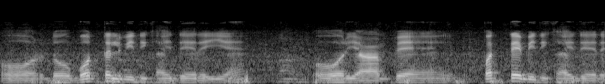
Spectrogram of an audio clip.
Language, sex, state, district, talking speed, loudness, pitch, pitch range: Hindi, male, Rajasthan, Bikaner, 170 wpm, -19 LUFS, 95 Hz, 90-115 Hz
